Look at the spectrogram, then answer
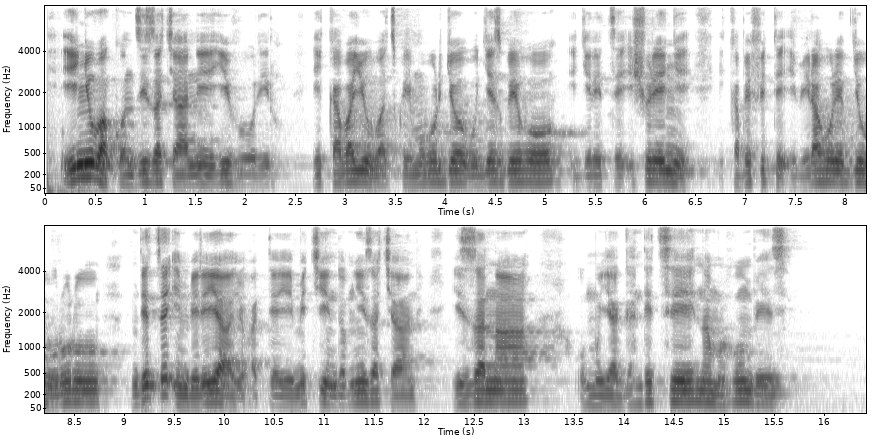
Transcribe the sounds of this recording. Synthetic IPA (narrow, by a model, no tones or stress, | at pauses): ijiɲuβako̞nziːzacaːne̞jivuɾiɾo̞ | ikaβajuβat͡swe̞muβuɾɟo̞βuɟe̞zɡwe̞ɦo̞iɟe̞ɾe̞t͡se̞ʔiʃuɾe̞ɲe̞ikaβaifite̞ʔiβiɾahuɾe̞bjuβuɾuɾunde̞t͡se̞ʔimbe̞ɾe̞jaːjo̞hate̞ːjemitiːndo̞mɲiːzacaːne̞ | izana | umujaɡande̞t͡se̞namaɦuːmbe̞zi̥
